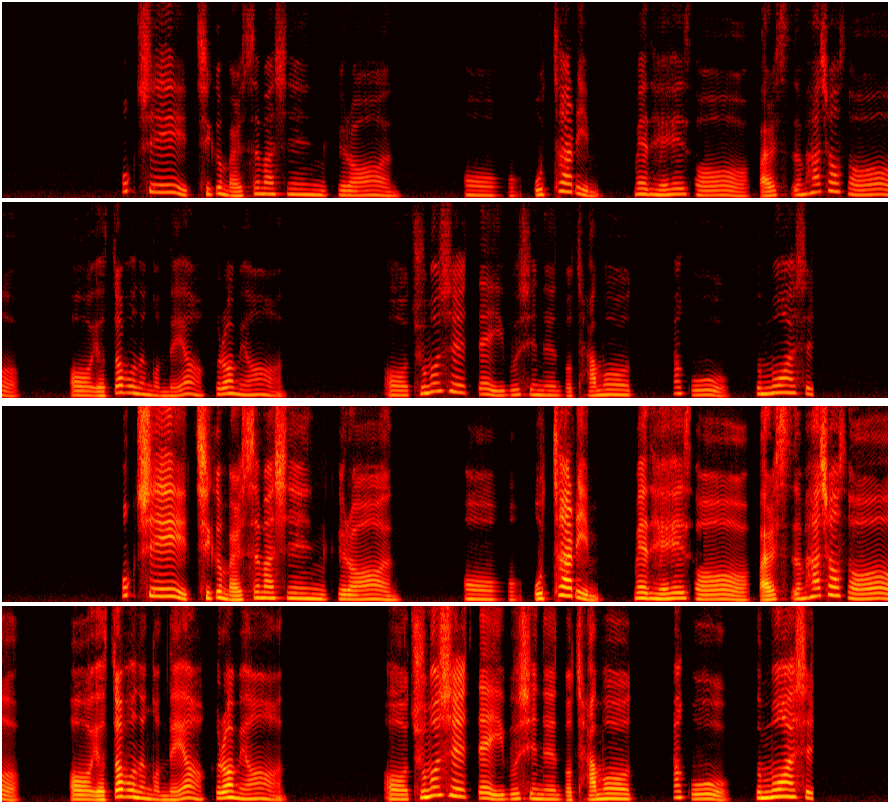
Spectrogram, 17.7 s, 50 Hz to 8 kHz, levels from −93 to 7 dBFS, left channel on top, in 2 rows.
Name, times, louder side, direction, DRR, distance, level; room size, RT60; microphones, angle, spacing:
voice 1, 1.2-4.0 4.6-6.0 6.3-9.0 9.5-11.7 12.7-15.2 15.6-16.1 16.4-17.0, right 8 dB, 75° right, 0.3 m, -32 dB
open air
head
